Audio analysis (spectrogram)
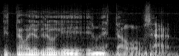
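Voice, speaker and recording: A middle-aged man with a Chilean accent, a guest on a radio show, telling stories slowly with many pauses and restarts. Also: fairly low pitch, very animated, dark tone. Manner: unhurried, many fillers and restarts, anecdotal. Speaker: guest storyteller. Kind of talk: radio conversation, recounting cases.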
